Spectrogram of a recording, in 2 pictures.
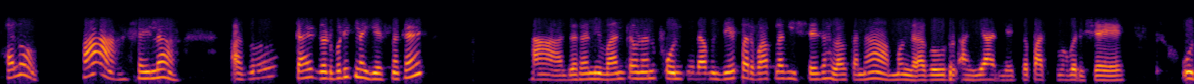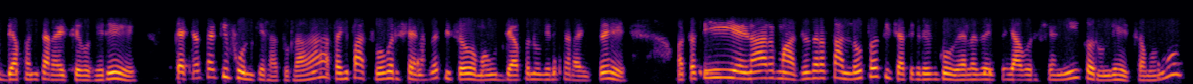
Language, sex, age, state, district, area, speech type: Marathi, female, 60+, Maharashtra, Kolhapur, urban, conversation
